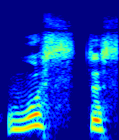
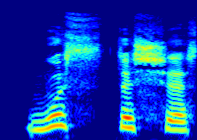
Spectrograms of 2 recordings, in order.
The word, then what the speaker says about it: Worcestershire: We call it Worcester sauce. Worcester sauce. Or some people say Worcestershire sauce. Two ways to pronounce that sauce.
